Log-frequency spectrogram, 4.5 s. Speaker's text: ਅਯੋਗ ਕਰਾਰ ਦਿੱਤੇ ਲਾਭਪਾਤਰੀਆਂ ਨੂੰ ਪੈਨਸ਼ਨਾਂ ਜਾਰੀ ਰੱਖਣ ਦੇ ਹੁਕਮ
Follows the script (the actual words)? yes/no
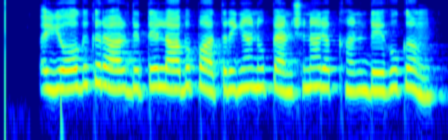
no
